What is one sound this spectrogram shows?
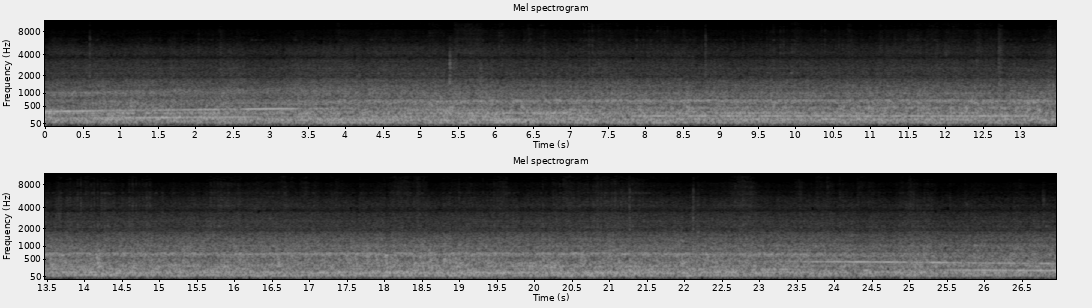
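A train's electric motor hums and whines, rising and falling in pitch.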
